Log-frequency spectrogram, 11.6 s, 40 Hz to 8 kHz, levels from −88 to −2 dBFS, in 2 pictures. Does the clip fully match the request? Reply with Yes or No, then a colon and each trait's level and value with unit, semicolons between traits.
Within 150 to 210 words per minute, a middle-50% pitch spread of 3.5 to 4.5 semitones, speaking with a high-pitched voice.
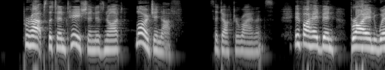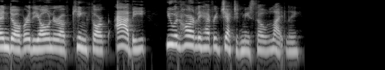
Yes: average, 155 wpm; average, 4.1 semitones; high, 205 Hz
